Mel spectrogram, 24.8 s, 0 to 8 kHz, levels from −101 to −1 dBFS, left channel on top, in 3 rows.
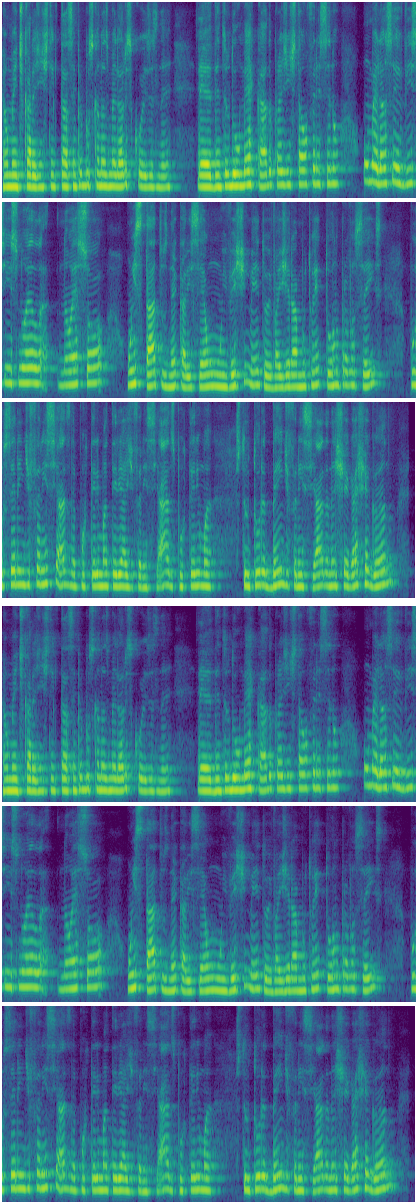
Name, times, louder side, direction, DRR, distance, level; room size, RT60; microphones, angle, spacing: voice 1, 0.0-3.4 3.9-6.7 7.2-10.3 10.8-15.8 16.5-20.8 21.2-24.4, left 2 dB, 60° left, 0.7 m, -19 dB
18.5 x 11.0 x 5.1 m
head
